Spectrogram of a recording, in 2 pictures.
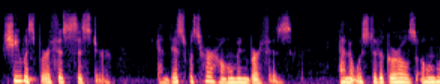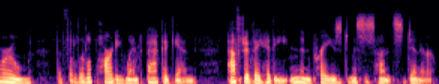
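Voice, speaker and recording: Woman, story narrator, measured delivery, gravelly low register, dry studio sound. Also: mellow, no echo.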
